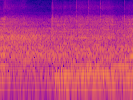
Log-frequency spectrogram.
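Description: Background music playing steadily at a moderate level.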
